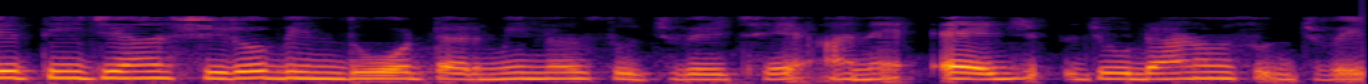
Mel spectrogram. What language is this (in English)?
Gujarati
